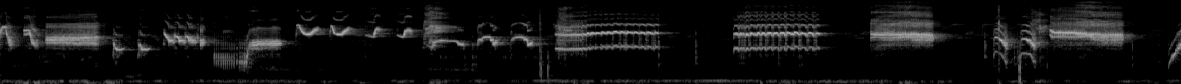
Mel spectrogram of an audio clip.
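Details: Lure for lazy caged birds, the song of an Asian pied starling: mixed bursts of harsh rasping buzzes, rapid wavering whistles and squeaky slurs, phrases coming in quick irregular succession.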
